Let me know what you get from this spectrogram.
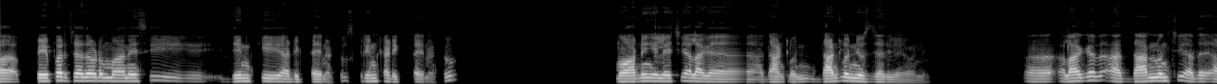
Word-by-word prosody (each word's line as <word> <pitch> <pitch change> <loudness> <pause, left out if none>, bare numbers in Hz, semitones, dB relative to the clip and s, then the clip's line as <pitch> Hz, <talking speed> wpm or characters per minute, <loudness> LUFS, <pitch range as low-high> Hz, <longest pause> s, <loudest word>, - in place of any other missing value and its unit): ఆహ్, 135 -1 +2 0.2
పేపర్ 155 +3 +5
చదవడం 165 -1 +5
మానేసీ, 155 +5 0 0.8
దీనికి 145 0 -1 0.2
అడిక్టయినట్టు, 125 +1 -5
స్క్రీన్‌కడిక్టయినట్టు. 145 - -6 1.7
మార్నింగే 145 +3 +4
లేచి 145 +3 -1
అలాగా 140 -3 +2 0.5
దాంట్లోన్ 120 +1 -3 0.2
దాంట్లోని 155 +4 +4
న్యూస్ 135 -4 +2
జదివేవాడిని. 105 -5 -7 1.0
ఆ! - - -5 0.3
అలాగే 155 +6 +3
ద - - -5
ఆహ్, 135 -1 +1
దాని 140 +3 +4
నుంచి 165 +3 -1
అదే, 140 +1 -3
145 Hz, 105 wpm, -19 LUFS, 125-155 Hz, 1.7 s, పేపర్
